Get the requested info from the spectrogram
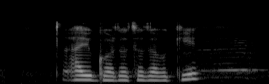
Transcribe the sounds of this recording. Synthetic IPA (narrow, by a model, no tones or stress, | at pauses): ajoɡːʌrd̪ʌt͡sʰʌd͡zʌβʌke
